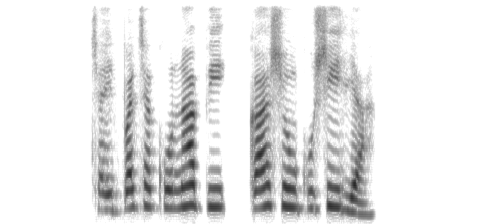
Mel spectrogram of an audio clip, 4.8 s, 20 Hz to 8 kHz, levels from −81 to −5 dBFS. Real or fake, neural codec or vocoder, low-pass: fake; autoencoder, 48 kHz, 32 numbers a frame, DAC-VAE, trained on Japanese speech; 7.2 kHz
